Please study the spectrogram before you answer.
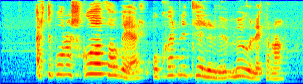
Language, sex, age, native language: Icelandic, female, 16, Icelandic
